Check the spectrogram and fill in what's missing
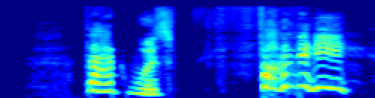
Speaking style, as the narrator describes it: she gasped for breath

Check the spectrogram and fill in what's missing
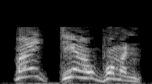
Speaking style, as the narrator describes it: roared, who likewise looked angrier than had ever seen him

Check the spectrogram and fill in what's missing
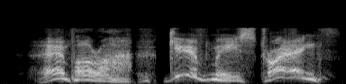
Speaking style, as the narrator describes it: Castor roared

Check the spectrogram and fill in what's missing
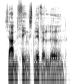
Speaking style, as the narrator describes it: Husman muttered

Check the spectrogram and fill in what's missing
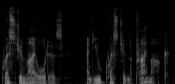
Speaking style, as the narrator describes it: said Remus softly

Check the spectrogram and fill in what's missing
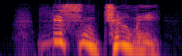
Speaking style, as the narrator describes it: said Harry, almost angrily

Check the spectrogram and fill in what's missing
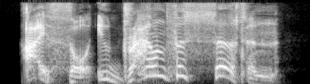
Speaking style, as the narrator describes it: exclaimed the knight

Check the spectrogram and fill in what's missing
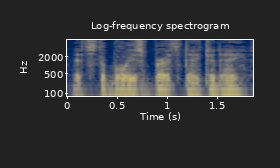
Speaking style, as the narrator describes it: said Patrick quietly

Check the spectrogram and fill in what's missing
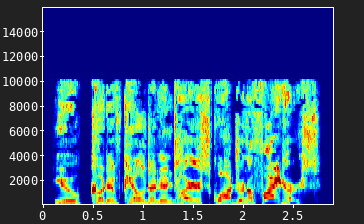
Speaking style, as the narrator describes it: Admiral Akbar shouted in exasperation

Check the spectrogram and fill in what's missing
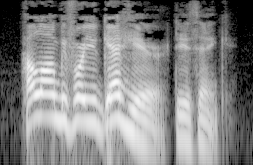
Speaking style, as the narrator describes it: the fellow down the beach yelled

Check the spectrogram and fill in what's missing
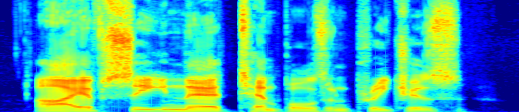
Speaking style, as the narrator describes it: replied sharply

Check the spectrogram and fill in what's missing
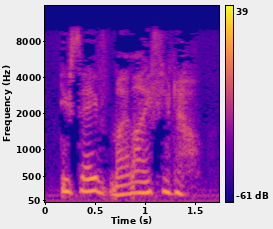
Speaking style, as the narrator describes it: said hoarsely

